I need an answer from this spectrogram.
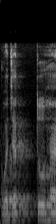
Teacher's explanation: വജത്തുഹ എന്ന് പറയുമ്പോൾ ദാലിൻ്റെ ശബ്ദം അല്പം പോലും ഉണ്ടാവുകയില്ല. തായിന് ശബ്ദ കൊടുക്കണം. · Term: ഇദ്ഗാം അൽ മുതജാനിസൈൻ അസ്സഗീർ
